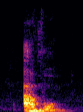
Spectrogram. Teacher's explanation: o circunflexo representa o som fechado, como é o caso do avô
